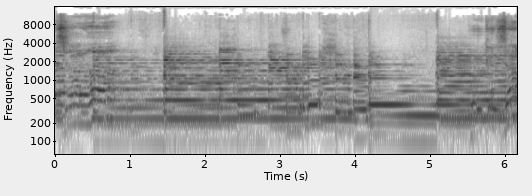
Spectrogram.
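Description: Guitar music, with plucked notes that are held and some that slide in pitch.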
